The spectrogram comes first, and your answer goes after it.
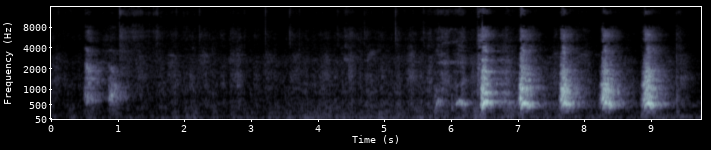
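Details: Rottweiler giving two short barks, a pause with faint low sounds, then a run of five loud, deep, evenly spaced barks about every half second.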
